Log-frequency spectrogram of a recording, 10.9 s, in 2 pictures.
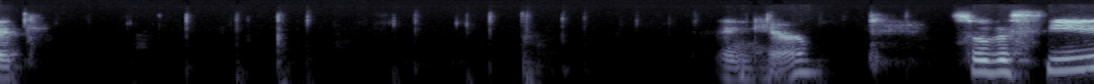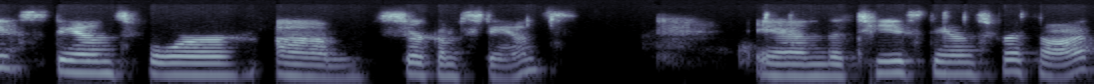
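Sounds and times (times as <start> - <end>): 
speech: 0.0 - 0.2, 3.6 - 10.9
typing on a computer keyboard: 0.0 - 3.5, 9.3 - 10.9.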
